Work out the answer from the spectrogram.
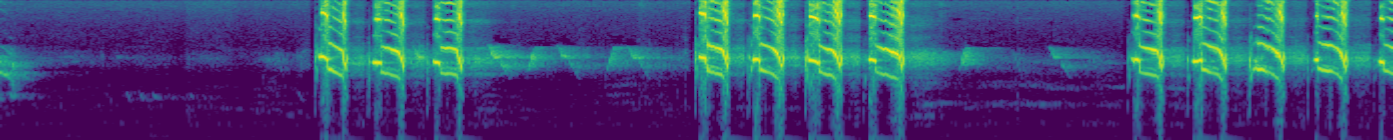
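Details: Female Indian ringneck parakeet in angry voice, three long runs of loud, raspy shrieks, five or six notes apiece, each trailing into a softer buzzy churr.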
